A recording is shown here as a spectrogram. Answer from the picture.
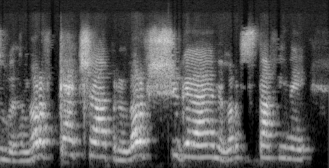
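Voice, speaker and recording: Talking at a very fast pace, a woman speaks with a South African accent. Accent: South African (Afrikaans) English. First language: Afrikaans. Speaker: nutrition coach. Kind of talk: podcast interview.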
